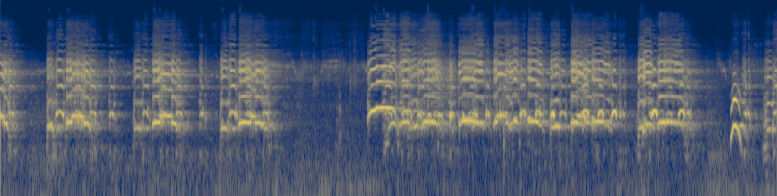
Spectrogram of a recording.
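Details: Common cranes in Siberia give loud, rolling trumpeting calls in overlapping bursts of a second or so, several birds calling together with brief pauses between bouts.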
